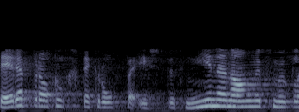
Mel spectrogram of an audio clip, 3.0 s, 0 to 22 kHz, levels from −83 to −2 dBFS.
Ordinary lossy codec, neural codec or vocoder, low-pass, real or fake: MP3, 16 kbps; none; 3.6 kHz; real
